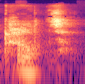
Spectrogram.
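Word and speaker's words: קַיִץ: 한국 사람들하고 좀 다른게이 원문에는 여름과이라고 하는게 어 카에처예요. 카에처. 그러니까 발음이 카일처.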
